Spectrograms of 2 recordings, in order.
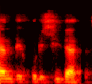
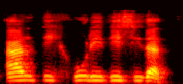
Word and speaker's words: antijuridicidad: pero así se menciona no se dice antijuricidad se menciona correctamente antijuridicidad sí es un término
